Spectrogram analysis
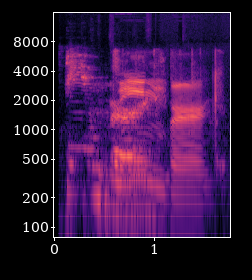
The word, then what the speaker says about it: Steamburg: is known as steamburg steamburg yeah not not to be pronounced not to be confused with Steinberg no it's steam like it's all very steam it's all very yeah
